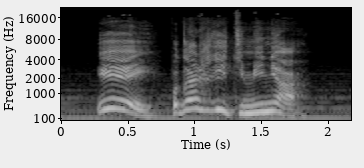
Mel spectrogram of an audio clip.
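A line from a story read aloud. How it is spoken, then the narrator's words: Shouting after someone. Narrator (Russian): крикнул вдогонку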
